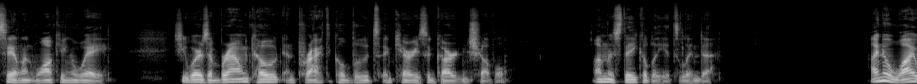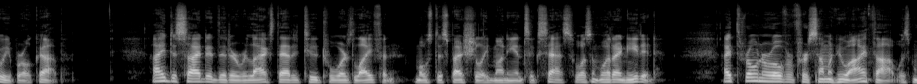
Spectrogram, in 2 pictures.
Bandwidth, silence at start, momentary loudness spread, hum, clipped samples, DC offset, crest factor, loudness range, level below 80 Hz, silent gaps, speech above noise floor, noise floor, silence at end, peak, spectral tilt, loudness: 18.5 kHz; 0 s; 10 LU; none; under 0.1%; under 0.1%; 22 dB; 5 LU; -54 dBFS; none; 57 dB; -77 dBFS; 0 s; 0 dBFS; -5 dB/octave; -21 LUFS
